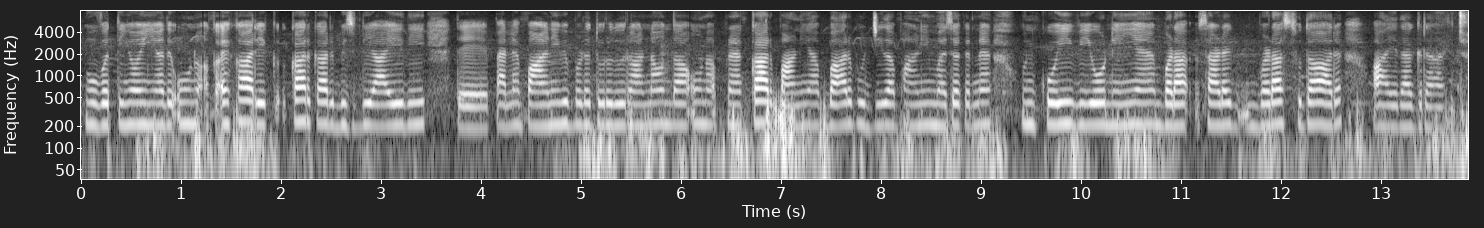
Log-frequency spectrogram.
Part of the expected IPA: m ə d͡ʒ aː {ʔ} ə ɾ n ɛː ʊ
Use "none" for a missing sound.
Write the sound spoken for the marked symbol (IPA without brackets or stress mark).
k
